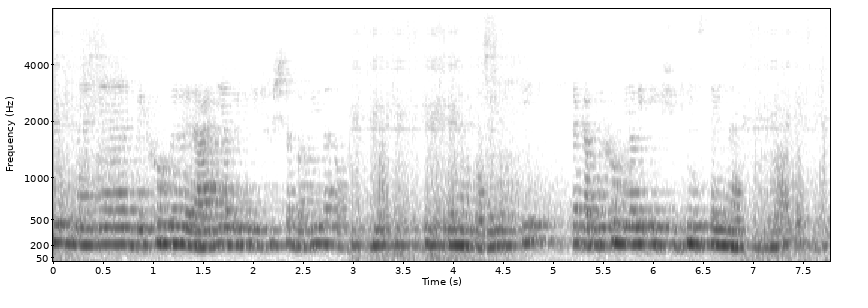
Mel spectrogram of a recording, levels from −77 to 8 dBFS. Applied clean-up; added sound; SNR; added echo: neural separator model SepFormer DNS4.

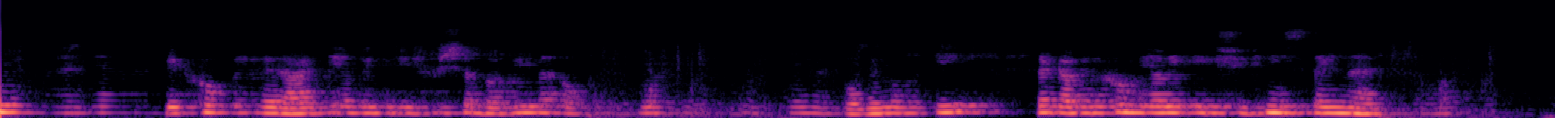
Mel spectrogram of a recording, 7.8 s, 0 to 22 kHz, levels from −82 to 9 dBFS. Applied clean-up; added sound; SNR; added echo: neural mask model DeepFilterNet 3.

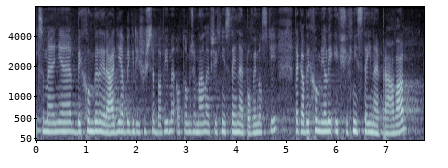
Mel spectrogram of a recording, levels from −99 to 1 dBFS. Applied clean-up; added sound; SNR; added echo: none; none; none; none.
